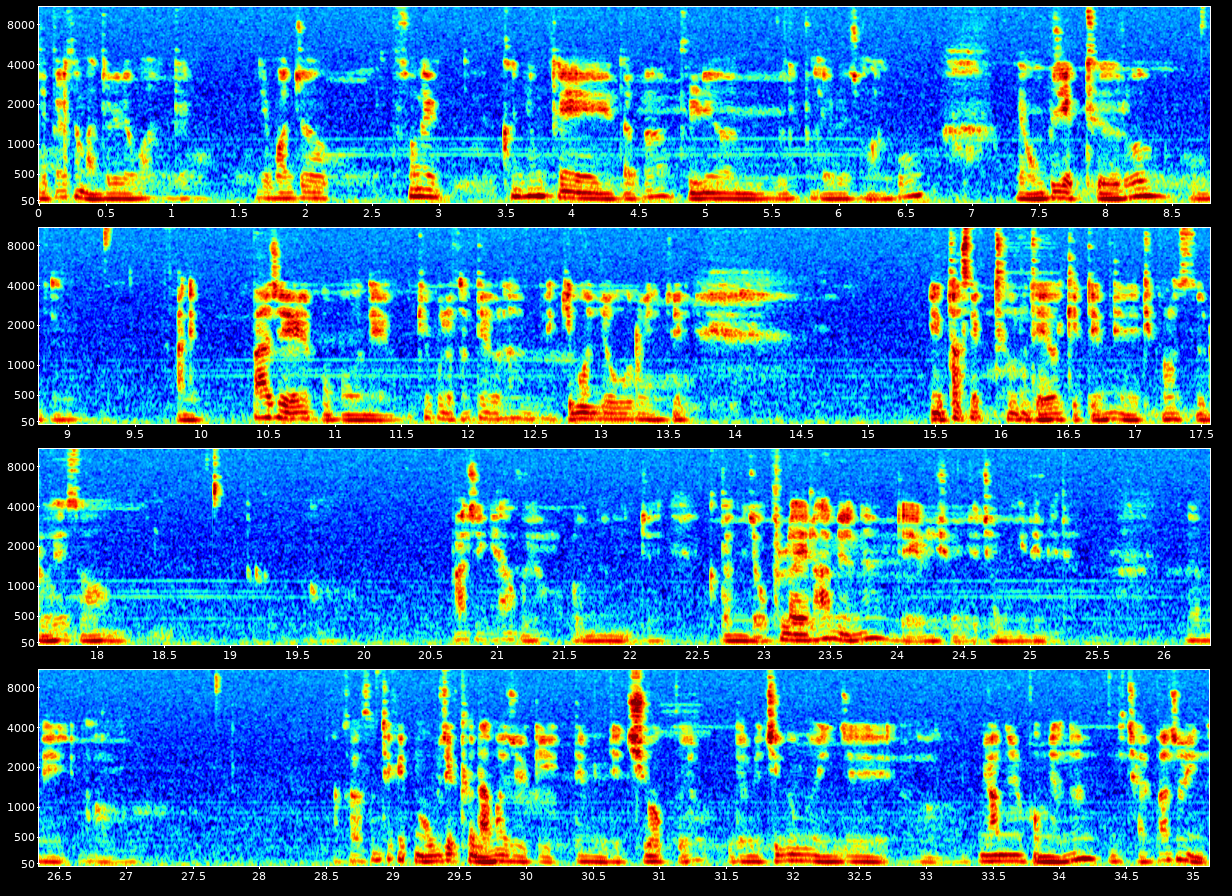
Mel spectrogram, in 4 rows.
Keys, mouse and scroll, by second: 0.4-4.7 shift+middle drag, 4.7 click, 8.5-13.6 middle drag, 9.7-10.9 scroll up 2, 10.9-13.6 scroll up 1, 13.6-16.0 drag, 16.0 right click, 17.1 x, 17.7-20.2 middle drag, 18.4 scroll down 1, 20.2 right click, 20.5 Tab, 20.9 scroll up 1, 21.4-29.0 shift+middle drag, 25.3 k, 29.0 right click, 29.2-35.1 middle drag, 31.5 Tab.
